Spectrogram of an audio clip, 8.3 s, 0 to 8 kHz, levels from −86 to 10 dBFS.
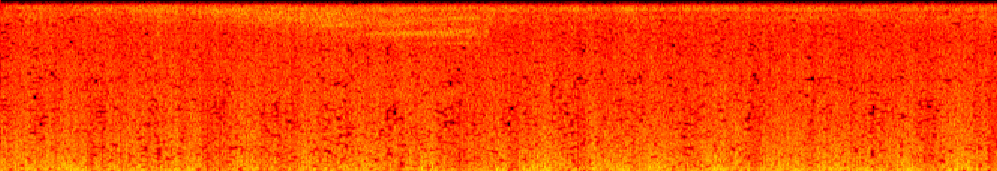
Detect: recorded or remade recorded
